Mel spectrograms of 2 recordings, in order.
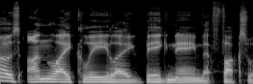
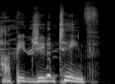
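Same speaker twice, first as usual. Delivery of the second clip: put-on British accent, pitched up; 6 semitones higher than usual. Co-host signs off the episode to the other hosts in a british accent. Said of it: "Why'd you do it in a British accent?".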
